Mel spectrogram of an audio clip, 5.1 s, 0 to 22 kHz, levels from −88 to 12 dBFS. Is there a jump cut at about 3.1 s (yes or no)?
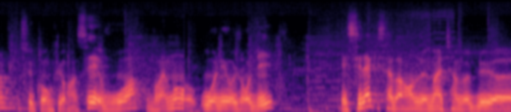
no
